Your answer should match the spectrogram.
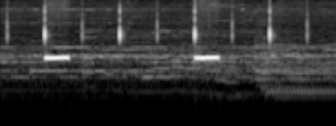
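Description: Interval timer beeping down the last seconds of an exercise: two short, high, loud beeps about a second apart over background music.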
